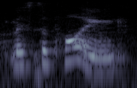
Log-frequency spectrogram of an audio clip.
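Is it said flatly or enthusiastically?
flatly. It is said flatly, without enthusiasm.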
